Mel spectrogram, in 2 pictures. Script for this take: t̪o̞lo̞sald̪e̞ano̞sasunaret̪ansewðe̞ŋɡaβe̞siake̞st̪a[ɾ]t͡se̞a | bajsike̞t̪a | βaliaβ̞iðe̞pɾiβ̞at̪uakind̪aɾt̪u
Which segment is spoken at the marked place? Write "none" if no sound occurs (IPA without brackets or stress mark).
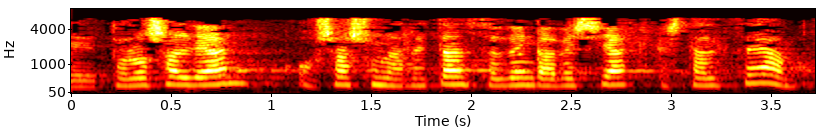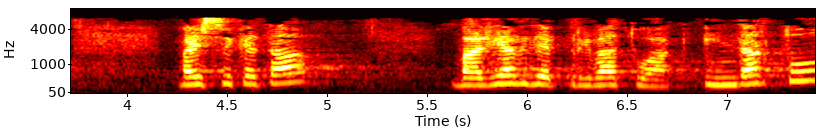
l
